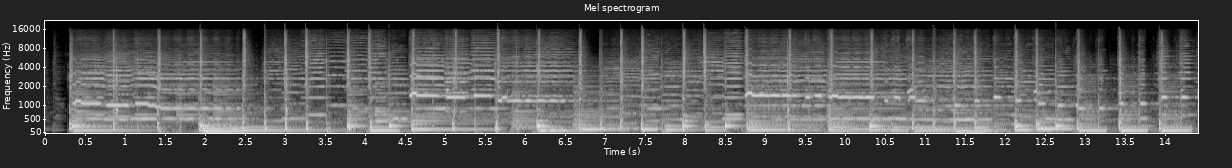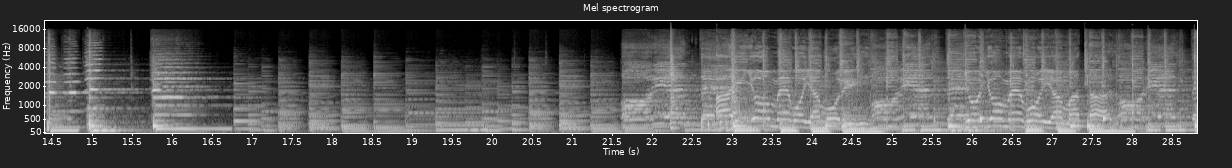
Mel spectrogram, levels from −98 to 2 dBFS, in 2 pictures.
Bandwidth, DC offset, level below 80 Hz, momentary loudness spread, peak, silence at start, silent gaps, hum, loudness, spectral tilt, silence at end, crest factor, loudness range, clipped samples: 16.5 kHz; under 0.1%; -36 dBFS; 13 LU; -4 dBFS; 0.3 s; none; none; -21 LUFS; -5.5 dB/octave; 0 s; 18 dB; 12 LU; under 0.1%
